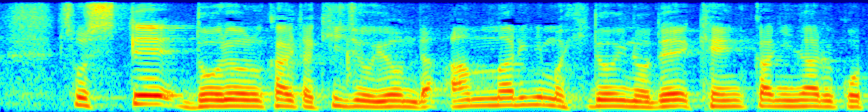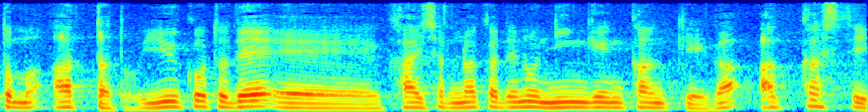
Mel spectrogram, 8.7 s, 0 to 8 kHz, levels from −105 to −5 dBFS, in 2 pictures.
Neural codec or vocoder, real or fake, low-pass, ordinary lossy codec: none; real; 7.2 kHz; none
